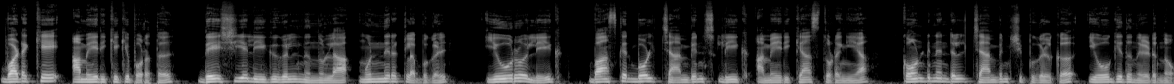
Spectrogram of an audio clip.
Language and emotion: Malayalam, neutral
